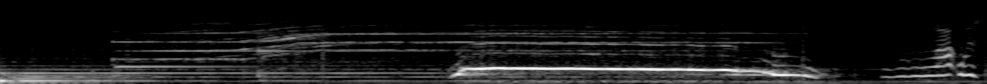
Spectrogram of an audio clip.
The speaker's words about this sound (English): That was merely the soul of a wolf passing by the Kurgatorium.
